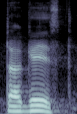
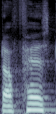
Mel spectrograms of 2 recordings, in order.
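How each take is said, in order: First: The middle consonant is a hard g sound. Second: The middle consonant is an f sound. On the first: The speaker calls it wrong. "Some people pronounce it टगेस्ट something, तो ये दोस्तों ऐसा नहीं होता है" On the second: The speaker calls it right. "ये इसको टफेस्ट बोलते हैं"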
